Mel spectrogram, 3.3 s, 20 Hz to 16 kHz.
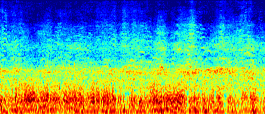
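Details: Brief burst of a snow goose flock at Middle Creek Wildlife Area, March 3, 2022: thick, constant honking from many birds at once, harsh and nasal, with no quiet gaps.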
